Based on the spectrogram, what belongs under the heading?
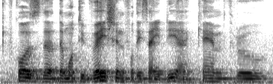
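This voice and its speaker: In a roomy, echoing space with audible background noise, a Tanzanian-accented man gives an earnest motivational talk at a forum, sharing a personal story and repeating phrases for emphasis. He heads a youth nonprofit. His fairly low voice is steady in tone, a little slow, and a little mellow.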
